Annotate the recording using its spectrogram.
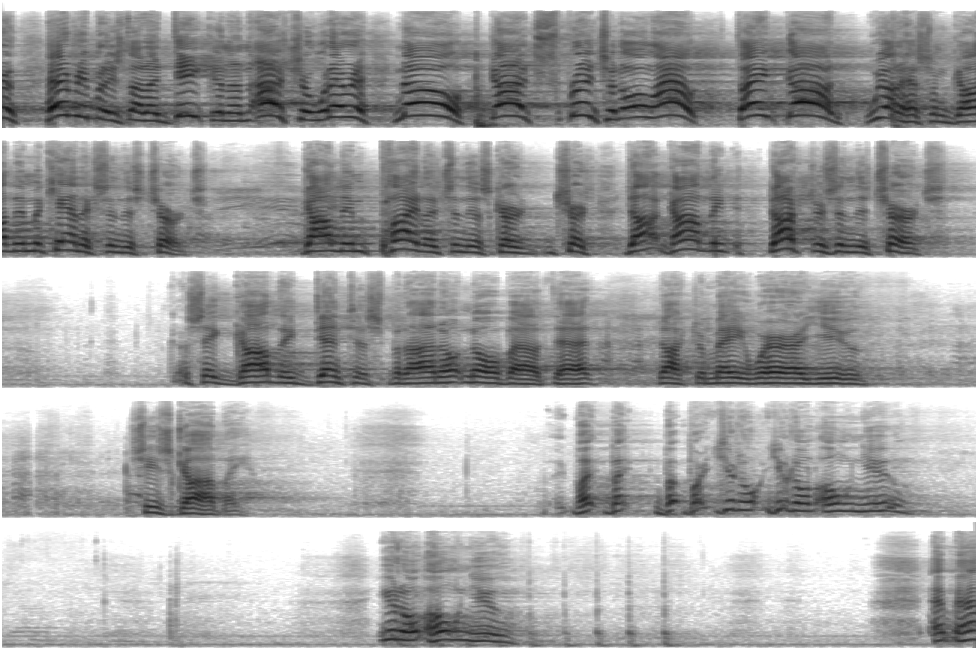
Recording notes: during the Sunday Morning service on March 12, 2023, at North Valley Baptist Church in Santa Clara, California.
